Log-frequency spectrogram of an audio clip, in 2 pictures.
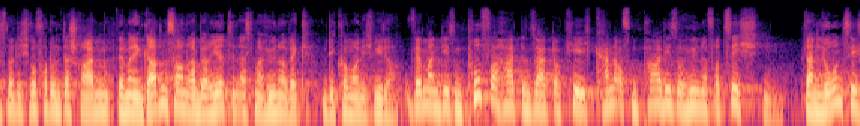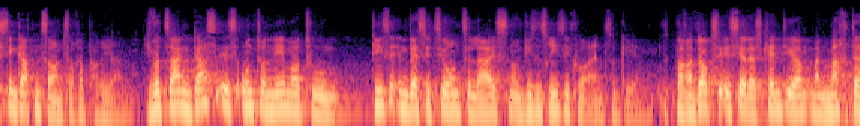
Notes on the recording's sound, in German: Vortrag auf dem gws-forum 2024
